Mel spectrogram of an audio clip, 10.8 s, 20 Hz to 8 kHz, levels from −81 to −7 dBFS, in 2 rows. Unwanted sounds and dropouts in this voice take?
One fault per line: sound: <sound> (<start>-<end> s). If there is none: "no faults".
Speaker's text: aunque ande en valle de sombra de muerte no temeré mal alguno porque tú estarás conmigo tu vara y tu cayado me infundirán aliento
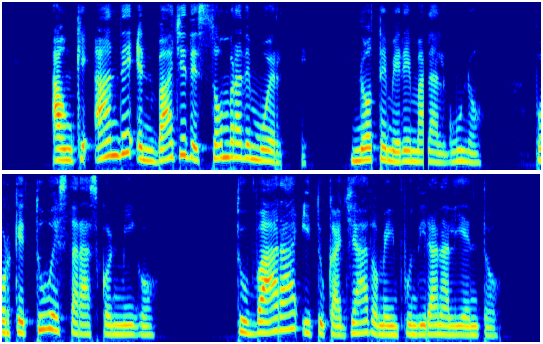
sound: dropout (2.9-3.0 s)
sound: dropout (4.2-4.3 s)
